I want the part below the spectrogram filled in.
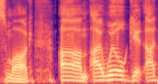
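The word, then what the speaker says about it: Smaug: And then and then she mentions the dragon's name again, but she calls him Smog, which is correct.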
